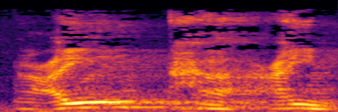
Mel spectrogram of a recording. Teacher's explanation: وسط الحلق سے جو ہے وہ عین اور ہا، عین اور ہا، یہ دو حروف ادا ہو رہے ہیں وسط الحلق سے، حلق کے درمیان سے. عین ہا، عین، یہ عین کی ادائیگی ذرا تھوڑی سی مشکل ہوتی ہے ابتدائی طور پہ جو اس حرف کو ادا کرتے ہیں.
